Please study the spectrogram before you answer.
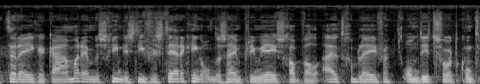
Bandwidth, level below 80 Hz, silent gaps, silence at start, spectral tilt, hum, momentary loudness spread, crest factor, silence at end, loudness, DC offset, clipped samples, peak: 17 kHz; -54 dBFS; none; 0 s; -4.5 dB/octave; none; 4 LU; 16 dB; 0 s; -19 LUFS; under 0.1%; under 0.1%; -4 dBFS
